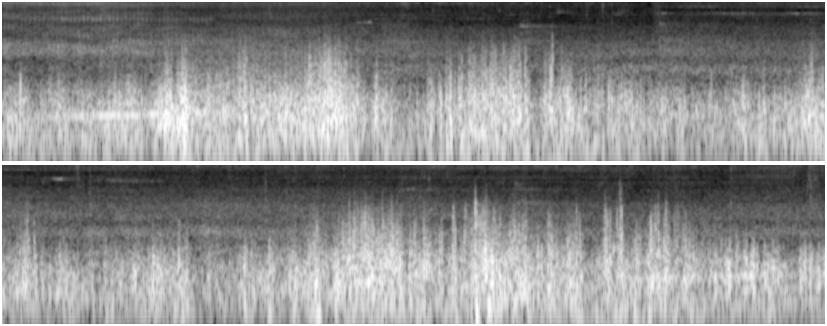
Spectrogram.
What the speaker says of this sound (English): It's getting a little windy now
